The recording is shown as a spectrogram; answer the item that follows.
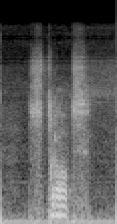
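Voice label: "strot", Dutch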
